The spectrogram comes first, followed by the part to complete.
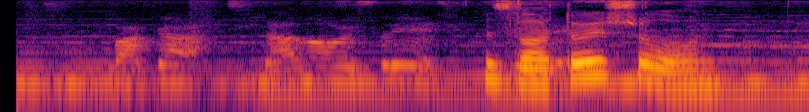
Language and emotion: Russian, neutral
